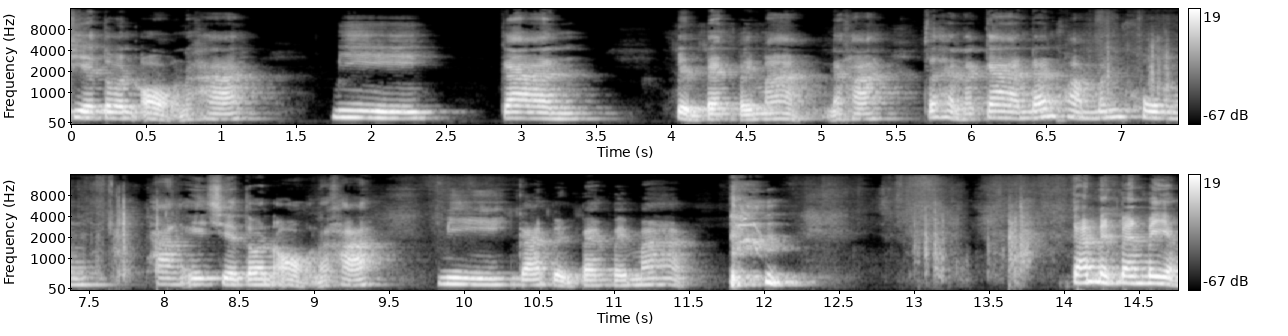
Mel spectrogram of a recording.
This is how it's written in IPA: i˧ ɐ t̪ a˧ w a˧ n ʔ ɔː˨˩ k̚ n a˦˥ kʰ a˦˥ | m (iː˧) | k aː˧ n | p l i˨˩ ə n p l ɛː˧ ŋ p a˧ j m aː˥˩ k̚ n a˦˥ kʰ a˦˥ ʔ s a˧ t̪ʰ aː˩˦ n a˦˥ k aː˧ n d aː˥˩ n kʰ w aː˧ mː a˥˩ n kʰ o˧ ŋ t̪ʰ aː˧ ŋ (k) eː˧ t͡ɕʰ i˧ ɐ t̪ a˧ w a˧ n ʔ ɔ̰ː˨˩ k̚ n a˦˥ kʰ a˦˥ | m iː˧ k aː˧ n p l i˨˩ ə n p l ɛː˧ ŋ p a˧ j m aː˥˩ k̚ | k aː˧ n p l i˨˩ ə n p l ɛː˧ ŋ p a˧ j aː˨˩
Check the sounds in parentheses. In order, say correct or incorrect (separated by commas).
correct, incorrect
